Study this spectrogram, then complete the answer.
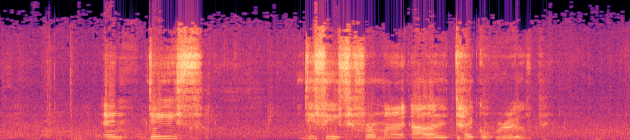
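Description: A woman speaks through a handheld microphone.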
